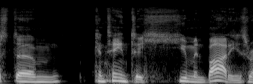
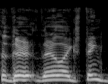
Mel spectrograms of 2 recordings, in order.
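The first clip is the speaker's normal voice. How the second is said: laughing; 8 semitones higher than usual. Real, not acted. Laugh heard.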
